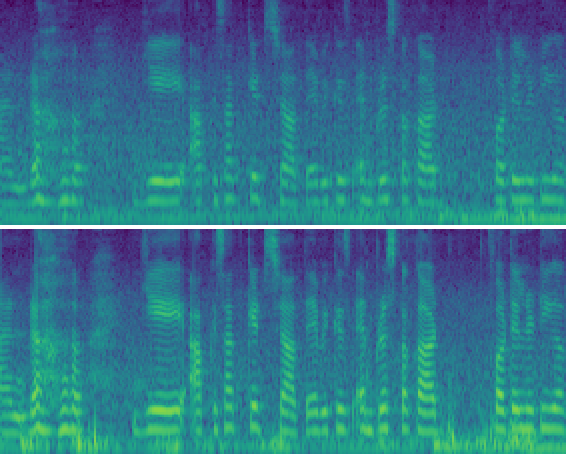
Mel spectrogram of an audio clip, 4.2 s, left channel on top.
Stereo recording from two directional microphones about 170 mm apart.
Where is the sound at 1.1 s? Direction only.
45° right (ahead or behind).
